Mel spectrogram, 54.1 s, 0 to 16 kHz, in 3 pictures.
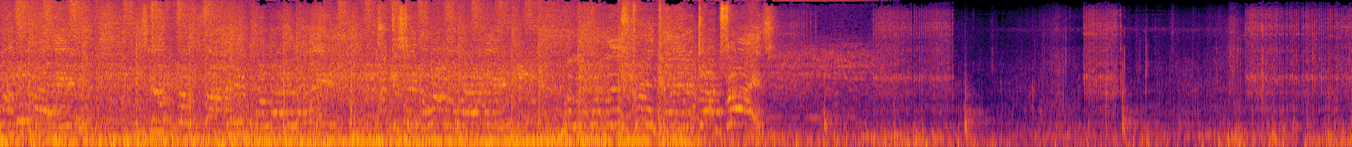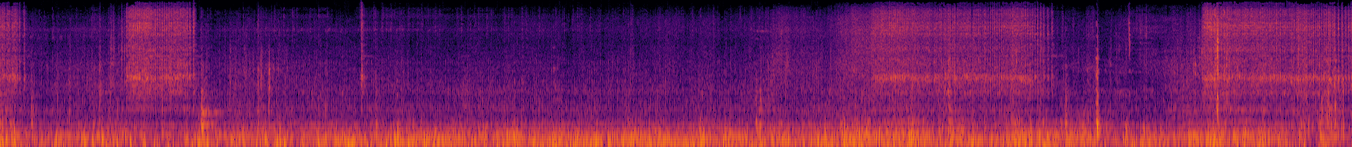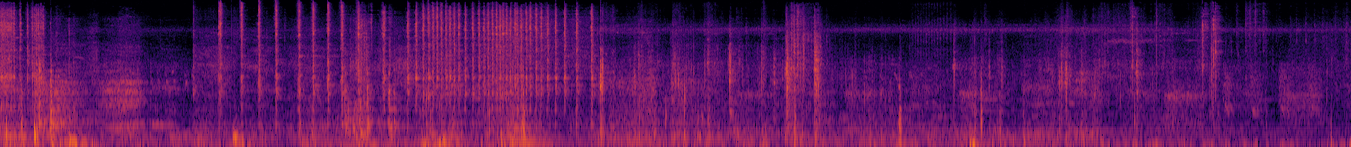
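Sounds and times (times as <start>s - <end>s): rapid bike ticks and clicks: 0.0s - 9.9s, 11.0s - 37.1s, 38.5s - 54.0s
bike tyres rumbling on dirt: 0.0s - 37.3s, 38.7s - 51.9s.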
